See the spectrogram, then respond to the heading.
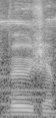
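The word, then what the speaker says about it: Buža: place called boozer bar it's pronounced bouja bar over here it means hole in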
